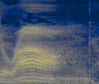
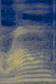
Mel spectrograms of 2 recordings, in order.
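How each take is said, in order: First: "wrong" low with a long, held vowel; long-vowel demo. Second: "wrong" with the vowel too short; short-vowel mistake demo. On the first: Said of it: "Pour faire cette voyelle longue". (« wrong » grave, voyelle bien longue) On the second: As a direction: show the mistake: a quick "wrong". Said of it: "C'est pas wrong". (« wrong » mal dit, voyelle trop courte) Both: Shown as a demonstration.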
